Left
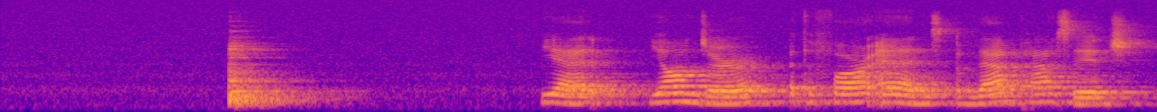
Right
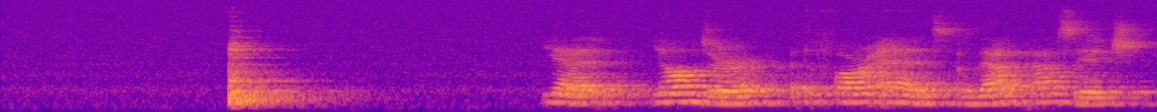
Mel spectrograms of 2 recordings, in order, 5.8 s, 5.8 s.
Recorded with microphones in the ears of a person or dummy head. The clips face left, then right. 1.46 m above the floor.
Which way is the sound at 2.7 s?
65° left (ahead or behind).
